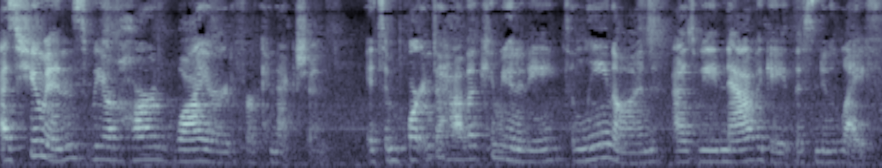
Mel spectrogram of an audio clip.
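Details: Adult woman; typical speech.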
